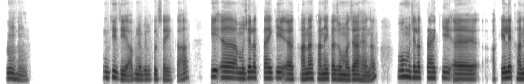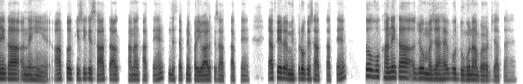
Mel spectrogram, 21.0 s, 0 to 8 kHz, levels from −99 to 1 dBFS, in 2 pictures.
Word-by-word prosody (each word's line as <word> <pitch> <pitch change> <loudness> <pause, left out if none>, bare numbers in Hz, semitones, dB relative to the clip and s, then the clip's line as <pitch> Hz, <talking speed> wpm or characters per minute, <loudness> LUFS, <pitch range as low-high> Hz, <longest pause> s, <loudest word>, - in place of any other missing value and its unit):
हुँ, 145 -1 0
हुँ। 110 -2 -9 1.5
जी, 160 +2 0
जी 120 -3 -1
आपने 115 +3 -2
बिल्कुल 120 +1 -4
सही 110 -3 -4
कहा 135 +3 -4 0.5
कि 185 0 +4
अ, 160 -2 +3
मुझे 145 +1 +3
लगता 155 -1 -1
है 150 -1 +4
कि 155 0 -1
अ, 130 -1 +2
खाना 130 +2 +1
खाने 135 -1 +1
का 130 -1 +1
जो 125 -1 +1
मज़ा 120 +1 +3
है 105 -2 -2
ना, 125 - -3 0.4
वो 185 +1 +2
मुझे 170 -2 +2
लगता 160 -1 +1
है 155 0 +2
कि 155 0 -3
अ, 130 -1 +2 0.3
अकेले 145 +6 +2
खाने 140 -2 +3
का 130 -2 +4
नहीं 115 -3 -1
है। 95 - -9
आप 130 +3 -2 0.2
किसी 135 0 -4
के 135 -1 0
साथ-साथ 120 -2 -1
खाना 115 0 -5
खाते 110 -1 -9
हैं, 135 +6 -3
जैसे 120 -1 -4
अपने 120 +1 -3
परिवार 110 +1 +2
के 110 - -12
साथ 105 -1 -3
खाते 105 +1 -10
हैं, 105 0 -11 0.4
या 145 - +5
फ़िर 150 -1 +3
मित्रों 125 +2 +2
के 130 -1 0
साथ 115 -2 -2
खाते 110 +2 -7
हैं, 140 +6 -3 0.4
तो 195 0 +5
वो 180 0 +1
खाने 155 +1 +4
का 160 -3 +4
जो 145 0 +4
मज़ा 130 -1 +2
है 130 +2 0
वो 135 0 0
दुगुना 120 -1 +1
बढ़ 105 -2 -3
जाता 100 0 -9
है। 100 +1 -23
130 Hz, 190 wpm, -23 LUFS, 115-145 Hz, 1.5 s, या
